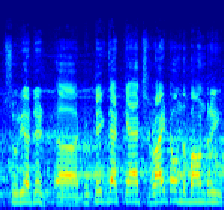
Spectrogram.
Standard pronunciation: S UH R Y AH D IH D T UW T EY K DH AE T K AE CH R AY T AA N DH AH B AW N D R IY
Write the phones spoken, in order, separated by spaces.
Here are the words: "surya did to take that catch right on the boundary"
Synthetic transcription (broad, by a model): S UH R Y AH D IH D T UW T EY K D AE T K AE CH R AY T AA N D AH B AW N D R IY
